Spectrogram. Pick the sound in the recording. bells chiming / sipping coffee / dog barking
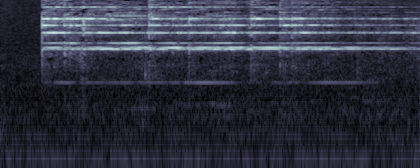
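bells chiming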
